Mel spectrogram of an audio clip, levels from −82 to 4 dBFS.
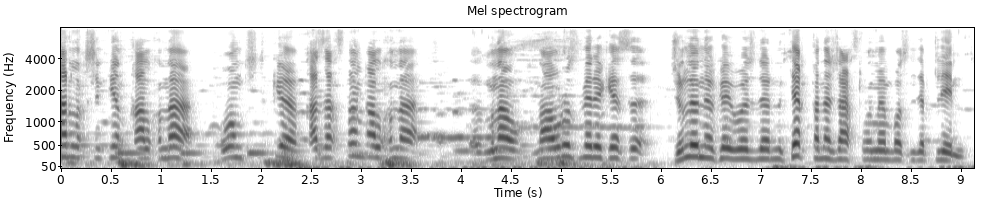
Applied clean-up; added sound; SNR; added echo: classical method log-MMSE.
